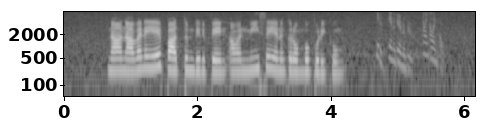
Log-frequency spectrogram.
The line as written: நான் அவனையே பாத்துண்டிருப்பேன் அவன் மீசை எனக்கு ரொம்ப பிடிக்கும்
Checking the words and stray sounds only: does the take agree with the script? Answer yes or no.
no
